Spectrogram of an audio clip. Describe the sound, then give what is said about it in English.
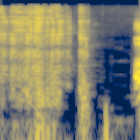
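A beer can cracks open with a crunchy, fizzing burst lasting about half a second, followed by a couple of short knocks and a brief vocal exclamation at the end. “Listen to the crack.”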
